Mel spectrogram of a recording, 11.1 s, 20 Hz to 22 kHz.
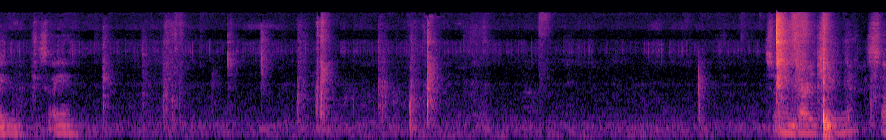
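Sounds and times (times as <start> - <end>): steady low hum: 0.0 - 11.0
charging cable clicks and rustles: 1.2 - 5.6.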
